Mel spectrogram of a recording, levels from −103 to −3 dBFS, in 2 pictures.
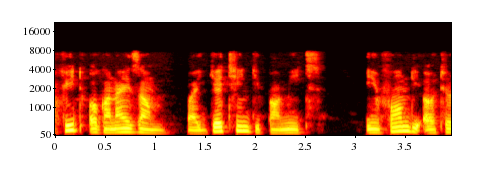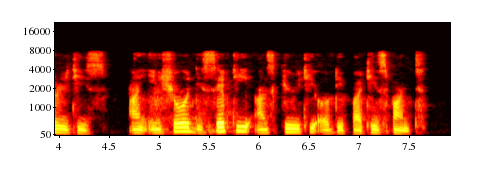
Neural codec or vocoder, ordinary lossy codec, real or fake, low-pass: none; none; real; none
